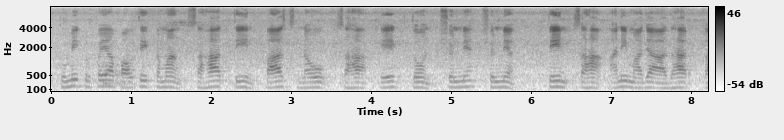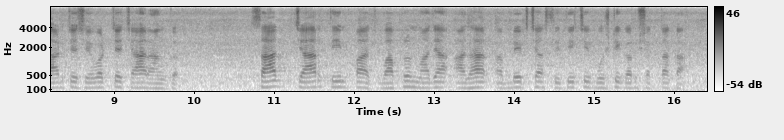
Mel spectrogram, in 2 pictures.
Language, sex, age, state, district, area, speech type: Marathi, male, 18-30, Maharashtra, Nanded, rural, read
